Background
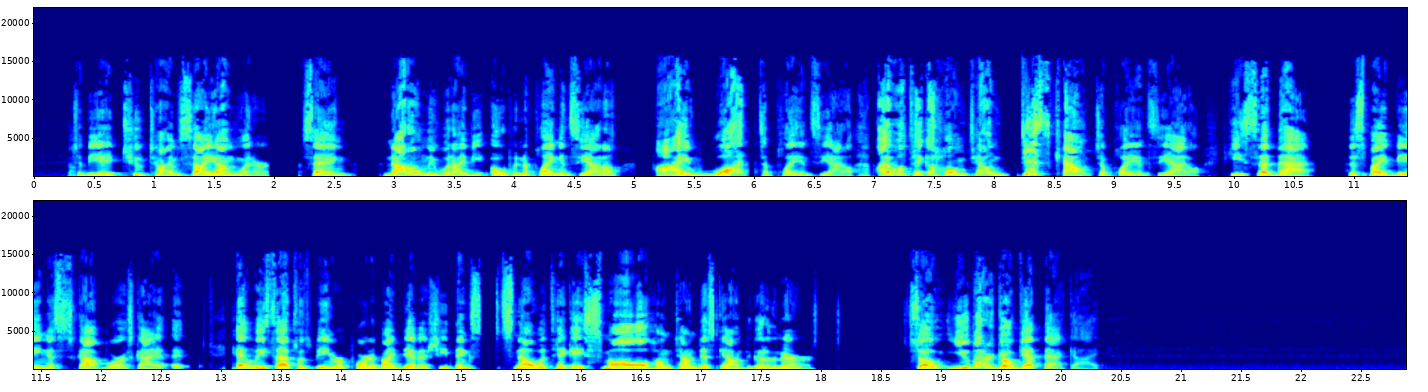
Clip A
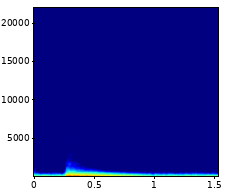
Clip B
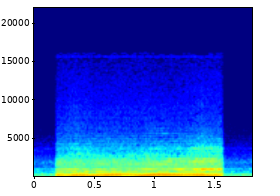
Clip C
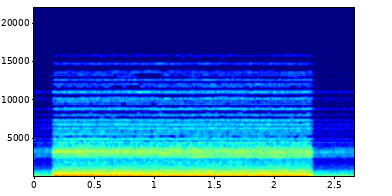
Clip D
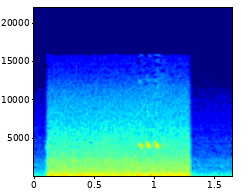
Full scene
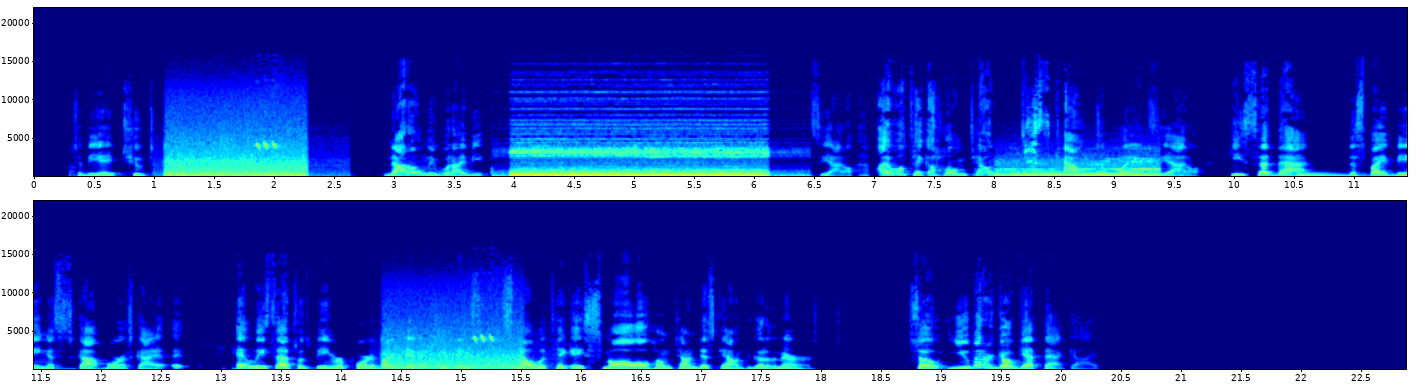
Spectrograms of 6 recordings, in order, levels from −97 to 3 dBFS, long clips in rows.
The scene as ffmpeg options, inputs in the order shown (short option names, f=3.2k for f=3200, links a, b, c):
-filter_complex "[4:a]asplit=2[a][b];[0:a]volume=-17.5dB[c];[1:a]equalizer=f=78:w=0.38:g=-14[d];[b]highpass=360[e];[c]asplit=3[f][g][h];[f]atrim=end=0.984[i];[a]atrim=end=1.65,asetpts=PTS-STARTPTS,volume=-11.5dB[j];[g]atrim=start=2.626:end=3.814[k];[3:a]atrim=end=2.66,asetpts=PTS-STARTPTS,volume=-9dB[l];[h]atrim=start=6.466[m];[2:a]atrim=end=1.82,asetpts=PTS-STARTPTS,volume=-17.5dB,afade=t=in:d=0.004:c=hsin,afade=t=out:st=1.816:d=0.004:c=hsin,adelay=7820[n];[d]atrim=end=1.53,asetpts=PTS-STARTPTS,volume=-10.5dB,afade=t=in:d=0.004:c=hsin,afade=t=out:st=1.526:d=0.004:c=hsin,adelay=452466S[o];[e]atrim=end=1.65,asetpts=PTS-STARTPTS,volume=-14.5dB,afade=t=in:d=0.004:c=hsin,afade=t=out:st=1.646:d=0.004:c=hsin,adelay=14230[p];[i][j]acrossfade=d=0.004:c1=hsin:c2=hsin[q];[q][k]acrossfade=d=0.004:c1=hsin:c2=hsin[r];[r][l]acrossfade=d=0.004:c1=hsin:c2=hsin[s];[s][m]acrossfade=d=0.004:c1=hsin:c2=hsin[t];[t][n][o][p]amix=inputs=4:normalize=0"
